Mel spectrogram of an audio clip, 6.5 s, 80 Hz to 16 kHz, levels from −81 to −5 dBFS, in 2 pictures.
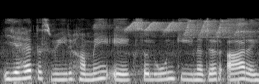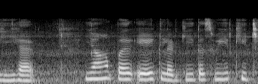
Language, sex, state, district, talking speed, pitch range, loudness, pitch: Hindi, female, Punjab, Fazilka, 150 wpm, 220-245 Hz, -18 LUFS, 225 Hz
